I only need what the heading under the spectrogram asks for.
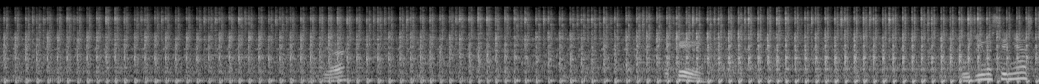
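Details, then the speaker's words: Yamaha Mio M3 125 at idle, hard to start, oil change done late: a fast, uneven, rough ticking knock ("tek tek tek") that rises with each throttle blip. "Nah, jadi itu bunyi mesinnya itu kasar sekali ya. Bunyi mesinnya tuh kasar. Tek tek tek tek tek tek. Enggak karuan ya, Guys, ya."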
